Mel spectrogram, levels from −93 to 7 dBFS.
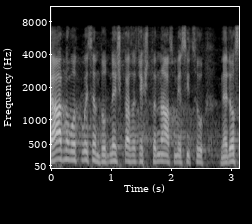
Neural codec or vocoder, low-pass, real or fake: codec, 16 kHz, 4 kbps, FreqCodec, larger model; 7.2 kHz; fake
